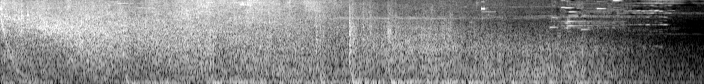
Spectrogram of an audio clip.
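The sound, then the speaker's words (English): A big explosion in a video game erupts as a single heavy, rumbling roar that holds loud and dense before fading away at the end. “That was a big blast.”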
